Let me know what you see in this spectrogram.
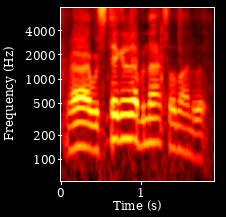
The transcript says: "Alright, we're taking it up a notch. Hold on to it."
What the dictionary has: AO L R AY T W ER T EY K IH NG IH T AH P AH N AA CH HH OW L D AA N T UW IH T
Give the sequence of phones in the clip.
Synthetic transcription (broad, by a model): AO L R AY T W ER T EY K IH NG IH T AH P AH N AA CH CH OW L AA N T UW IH T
